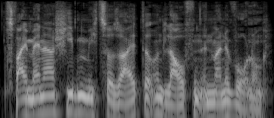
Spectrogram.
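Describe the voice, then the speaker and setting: Guy reading his own novel, wry and dry, lowish husky voice, dead dry recording. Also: a little fast, no room sound. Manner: dry, wry, first-person storytelling. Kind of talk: audiobook narration.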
